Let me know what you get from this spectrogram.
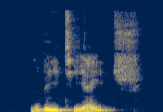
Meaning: threshold voltage of a transistor
- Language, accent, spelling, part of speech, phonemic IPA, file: English, Southern England, Vth, noun, /ˌviː ˌtiː ˈeɪtʃ/, LL-Q1860 (eng)-Vth.wav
